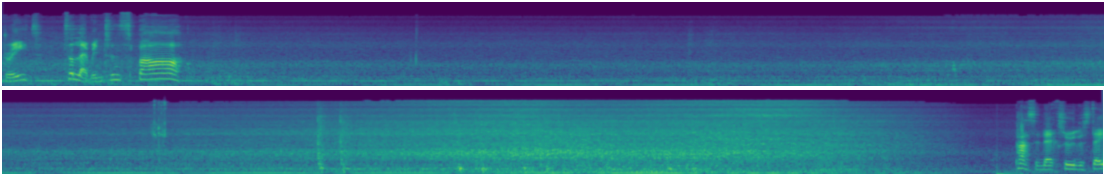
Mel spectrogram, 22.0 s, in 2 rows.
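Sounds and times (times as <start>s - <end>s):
diesel train passing: 0.0s - 22.0s.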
